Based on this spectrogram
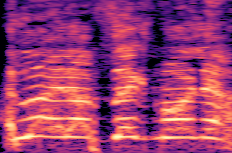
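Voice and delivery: high, loud screamed order; unhinged shouted command; ten times crazy. Retold or imitated. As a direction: cut in with a maniac yell. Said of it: "I go ten times crazy".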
